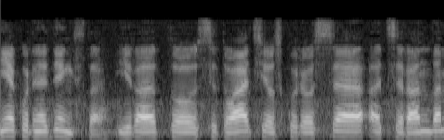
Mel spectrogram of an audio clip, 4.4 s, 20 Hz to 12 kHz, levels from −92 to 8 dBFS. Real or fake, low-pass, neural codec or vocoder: fake; 7.2 kHz; codec, 16 kHz, 16 kbps, FunCodec, trained on Chinese and English, 50 frames a second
